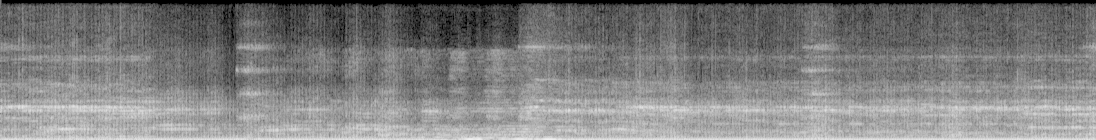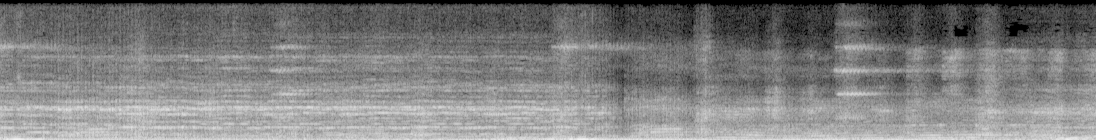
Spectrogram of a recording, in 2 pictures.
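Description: Dance music played very loud through large outdoor DJ speaker stacks, dominated by a heavy sustained bass, with a few sudden loud low hits spread through it.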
